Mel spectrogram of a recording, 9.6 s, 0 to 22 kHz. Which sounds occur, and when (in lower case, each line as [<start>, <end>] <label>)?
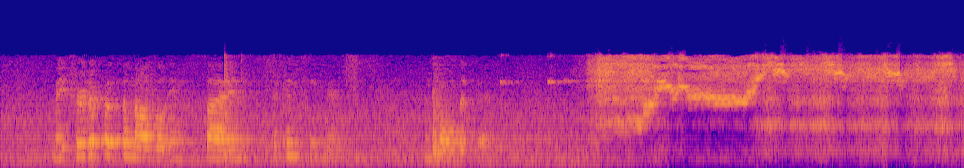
[0.00, 9.64] mechanisms
[0.48, 2.46] woman speaking
[2.17, 2.31] generic impact sounds
[2.64, 3.67] woman speaking
[3.29, 3.67] generic impact sounds
[4.23, 5.04] woman speaking
[4.28, 4.41] generic impact sounds
[4.91, 5.09] generic impact sounds
[5.40, 5.76] generic impact sounds
[5.81, 9.64] liquid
